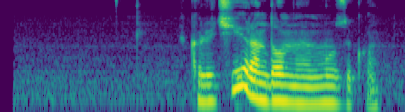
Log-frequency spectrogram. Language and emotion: Russian, neutral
